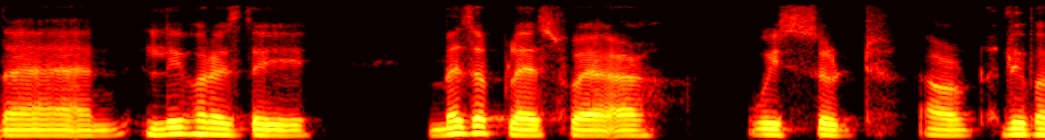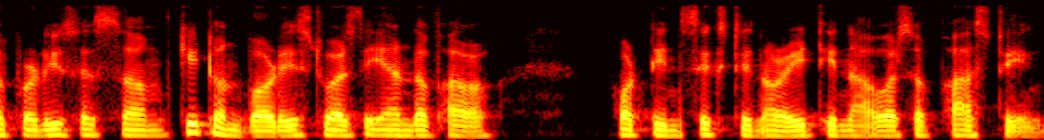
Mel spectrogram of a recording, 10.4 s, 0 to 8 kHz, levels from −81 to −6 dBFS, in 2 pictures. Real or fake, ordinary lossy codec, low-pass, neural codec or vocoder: fake; Opus, 24 kbps; 7.2 kHz; vocoder, 44.1 kHz, 80 mel bands, Vocos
